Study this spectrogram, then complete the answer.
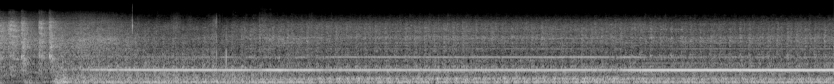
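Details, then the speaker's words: Arctic Cat Prowler UTV with engine running; steady high-pitched whine from the fuel pump holds constant; failing fuel pump, replaced along with the regulator. "check this out. Does your fuel pump sound like this?"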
